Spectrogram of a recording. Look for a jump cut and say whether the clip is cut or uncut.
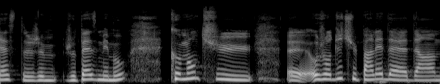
uncut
